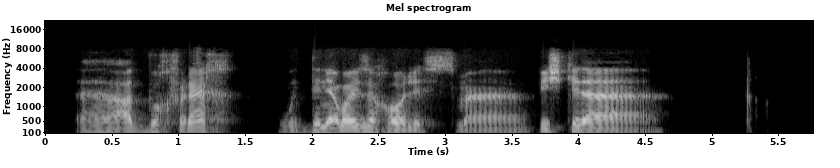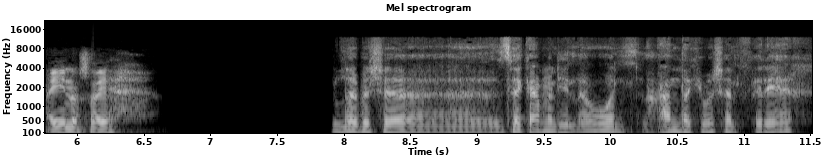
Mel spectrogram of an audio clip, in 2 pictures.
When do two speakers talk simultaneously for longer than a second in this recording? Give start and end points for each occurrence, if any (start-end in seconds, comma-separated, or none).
none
